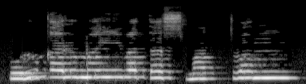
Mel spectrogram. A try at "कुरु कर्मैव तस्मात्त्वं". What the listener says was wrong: तस्मात् আকার দীর্ঘ,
